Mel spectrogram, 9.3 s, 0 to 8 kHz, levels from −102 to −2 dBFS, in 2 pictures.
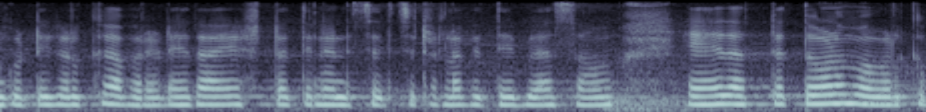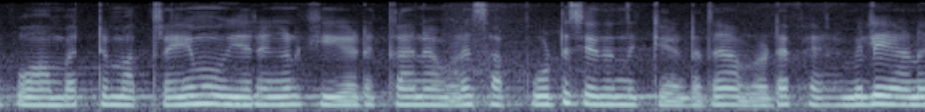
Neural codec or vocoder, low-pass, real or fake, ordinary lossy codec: none; 7.2 kHz; real; none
